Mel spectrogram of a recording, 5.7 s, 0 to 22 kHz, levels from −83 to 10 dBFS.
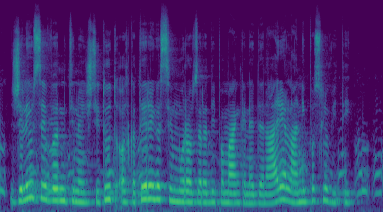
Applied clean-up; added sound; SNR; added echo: none; Dog; 18 dB; none.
